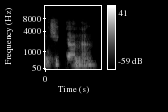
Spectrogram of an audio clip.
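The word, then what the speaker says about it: Xicana: Chicana with an X. Is it still pronounced Chicana? Yes, the X represents the indigeneity. So Okay. it's still Chicana.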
